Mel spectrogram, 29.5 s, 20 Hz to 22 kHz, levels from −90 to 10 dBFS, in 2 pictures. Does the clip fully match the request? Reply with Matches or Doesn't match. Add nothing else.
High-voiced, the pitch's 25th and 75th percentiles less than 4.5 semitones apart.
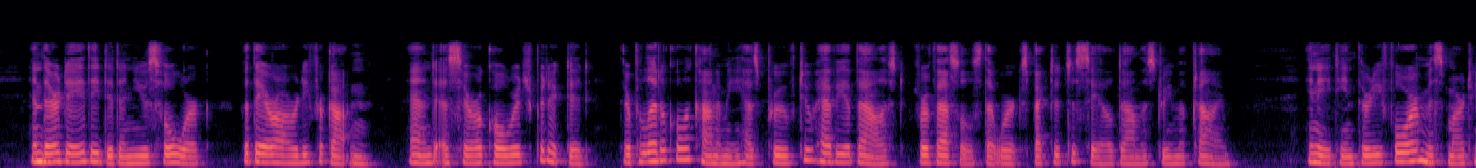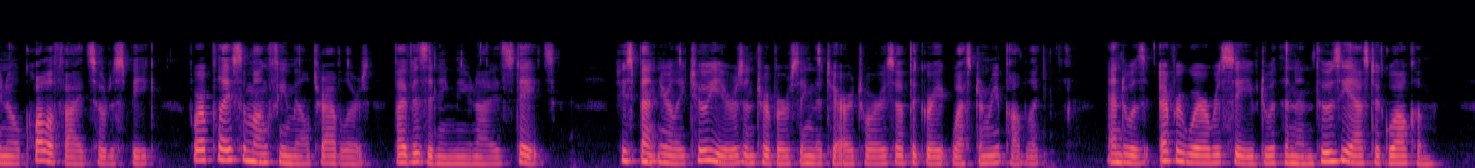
Doesn't match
